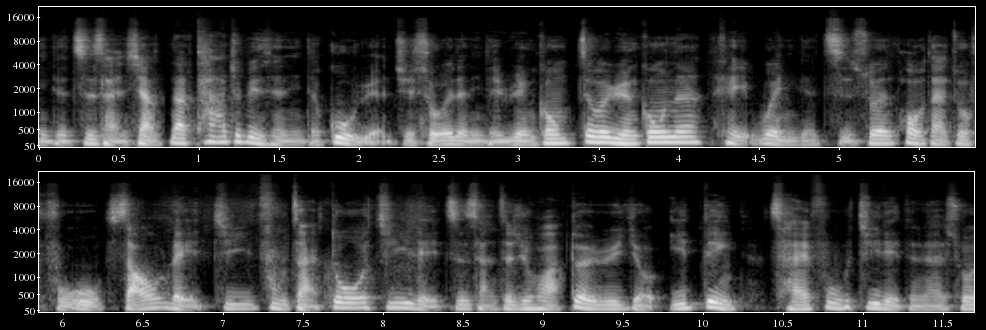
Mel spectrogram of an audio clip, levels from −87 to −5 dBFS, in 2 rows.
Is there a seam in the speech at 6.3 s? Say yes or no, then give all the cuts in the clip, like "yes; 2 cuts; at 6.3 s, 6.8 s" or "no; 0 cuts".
no; 1 cut; at 4.2 s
